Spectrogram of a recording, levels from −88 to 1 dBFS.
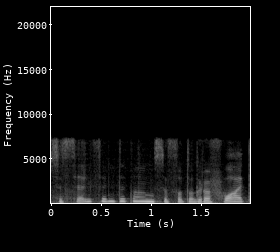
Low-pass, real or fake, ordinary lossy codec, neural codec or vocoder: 7.2 kHz; fake; AAC, 64 kbps; codec, 16 kHz, 0.8 kbps, ZipCodec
